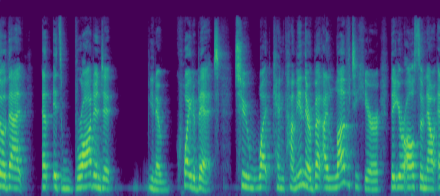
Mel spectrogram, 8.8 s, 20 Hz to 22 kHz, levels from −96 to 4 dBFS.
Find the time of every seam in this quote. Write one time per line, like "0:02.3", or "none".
none

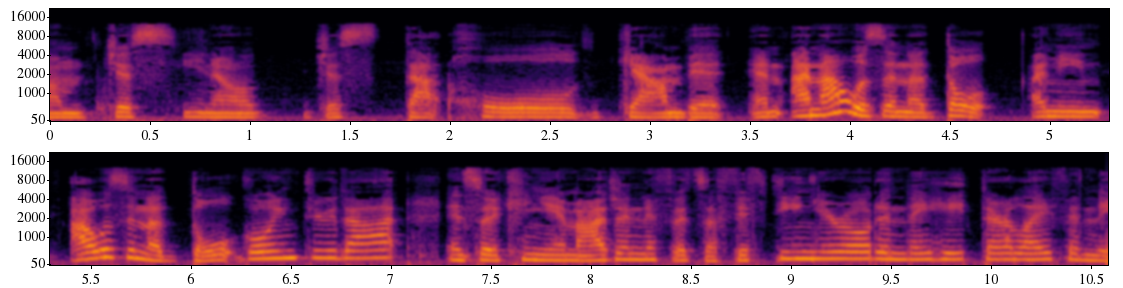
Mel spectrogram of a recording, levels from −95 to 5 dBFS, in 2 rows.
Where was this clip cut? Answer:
0:05.4
0:07.2

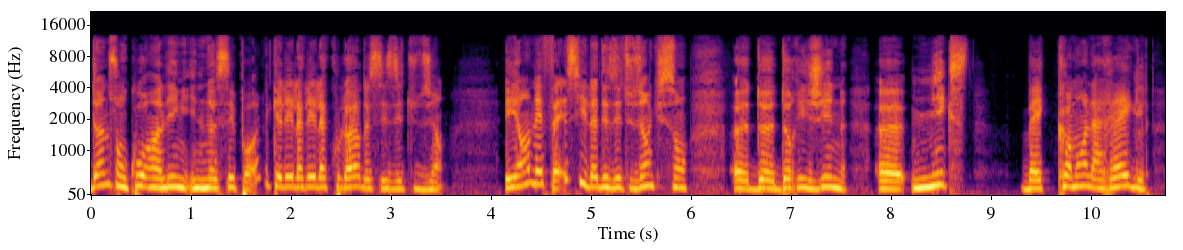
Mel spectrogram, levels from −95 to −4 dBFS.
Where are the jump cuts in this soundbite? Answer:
0:02.1

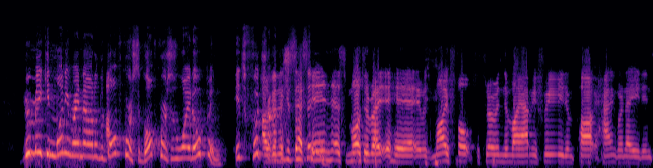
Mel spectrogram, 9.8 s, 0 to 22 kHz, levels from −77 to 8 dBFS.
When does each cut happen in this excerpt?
none

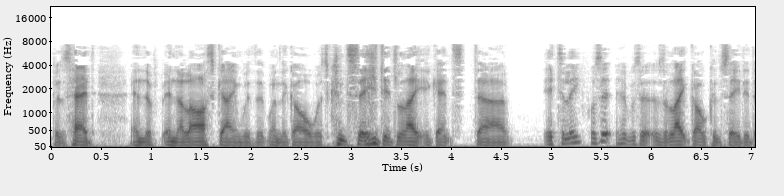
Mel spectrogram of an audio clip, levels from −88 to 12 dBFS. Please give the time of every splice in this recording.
none

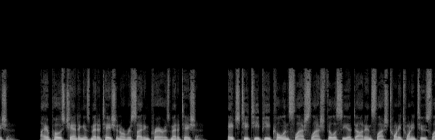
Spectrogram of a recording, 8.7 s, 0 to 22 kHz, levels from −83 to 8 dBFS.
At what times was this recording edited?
none

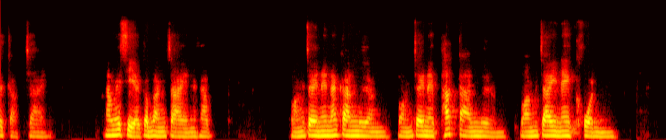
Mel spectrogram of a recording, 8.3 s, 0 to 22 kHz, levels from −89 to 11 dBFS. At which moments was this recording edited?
0:06.4

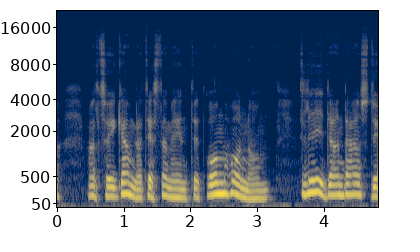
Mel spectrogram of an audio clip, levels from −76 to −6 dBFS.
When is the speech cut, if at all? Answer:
0:02.2
0:03.7

